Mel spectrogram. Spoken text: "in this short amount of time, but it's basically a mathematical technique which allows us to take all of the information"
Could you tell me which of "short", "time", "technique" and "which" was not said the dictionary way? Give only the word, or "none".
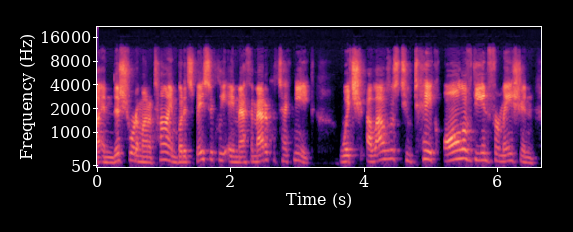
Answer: none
